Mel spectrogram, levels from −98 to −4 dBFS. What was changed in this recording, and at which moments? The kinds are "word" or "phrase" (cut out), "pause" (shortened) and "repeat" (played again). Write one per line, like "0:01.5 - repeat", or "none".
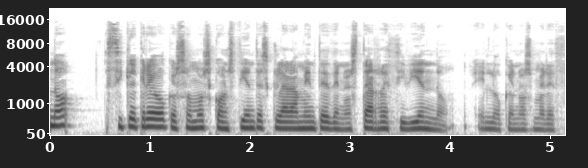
none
